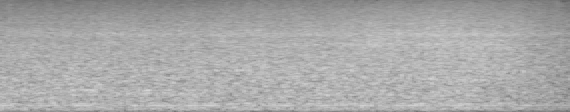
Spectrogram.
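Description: Rubber-tyred Mexico City Metro train pulling into the station: a steady, even rushing noise with a faint low hum.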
